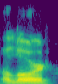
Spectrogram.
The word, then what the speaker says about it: Elorde: All we had to do was add an A to the Elorde. It's Elorde and Navarrete, so pretty good.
